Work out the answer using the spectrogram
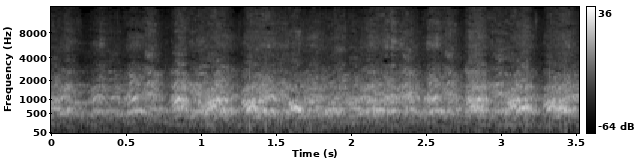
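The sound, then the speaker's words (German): Dozens of dogs barking and yelping at once in a very large animal shelter holding thousands of caged dogs, a dense, unbroken chorus with no single bark standing out, loud and steady throughout. “Man hört ihn schon aus der Ferne, den Sound von Moskaus größtem Tierheim.”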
